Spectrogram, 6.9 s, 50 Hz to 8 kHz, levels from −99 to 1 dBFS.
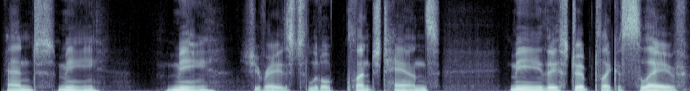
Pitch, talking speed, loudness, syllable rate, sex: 90 Hz, 95 wpm, -19 LUFS, 3.8 syllables/s, male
